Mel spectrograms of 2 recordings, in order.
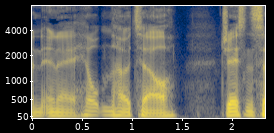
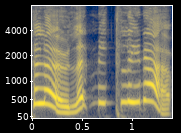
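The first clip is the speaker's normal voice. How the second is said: very high, bossy put-on British butler voice; 4 dB louder than usual. Riffing on a name with a co-host, playing a bossy British butler. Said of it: "like a bossy bottom but British".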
